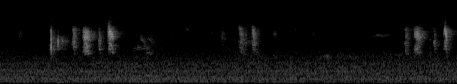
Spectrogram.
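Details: Morning chirping of a Eurasian tree sparrow, quick high tweets bunched in rapid runs, then a pause and another brief cluster near the end, with soft ambient hiss behind.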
